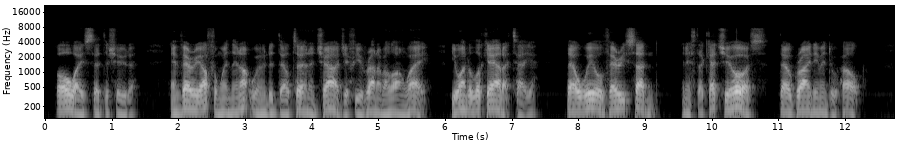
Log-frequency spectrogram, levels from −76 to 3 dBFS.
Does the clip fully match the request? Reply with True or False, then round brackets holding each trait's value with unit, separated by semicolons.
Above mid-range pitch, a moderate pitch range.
False (80 Hz; 3.8 semitones)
